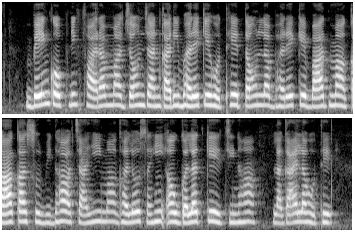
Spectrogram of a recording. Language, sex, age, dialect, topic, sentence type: Chhattisgarhi, female, 18-24, Western/Budati/Khatahi, banking, statement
